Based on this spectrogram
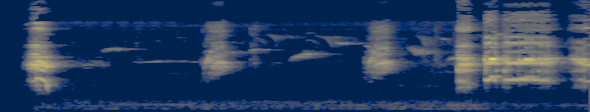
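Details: A wild junglefowl, apparently being lured with a decoy bird, gives three short, sharp calls spaced over a few seconds, then a hoarse, clipped crow that breaks off abruptly. No other sounds stand out.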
